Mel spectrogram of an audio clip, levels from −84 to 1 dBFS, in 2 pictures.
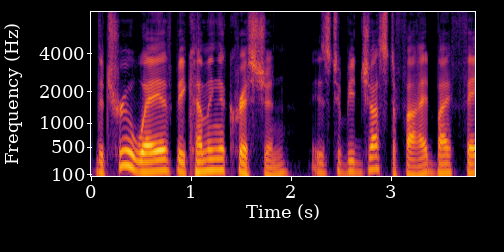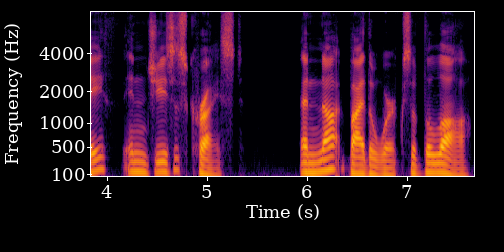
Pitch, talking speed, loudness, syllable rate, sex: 125 Hz, 190 wpm, -19 LUFS, 4.4 syllables/s, male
